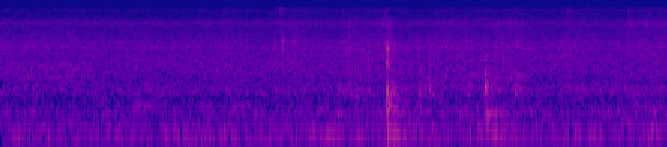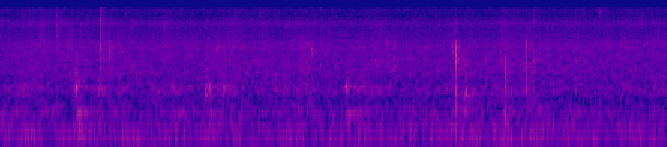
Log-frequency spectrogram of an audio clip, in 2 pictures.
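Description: Onions, green chillies and curry leaves sizzling in hot oil in a nonstick frying pan, the tempering for upma being sautéed. From about two seconds in, a plastic spatula stirs them, with sharp taps and scrapes against the pan.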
